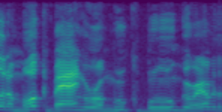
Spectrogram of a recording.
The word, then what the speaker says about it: mukbang: It's a Korean term. It's pronounced really? mukbang.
